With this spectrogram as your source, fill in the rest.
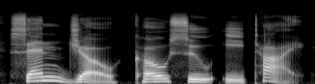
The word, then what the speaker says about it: Senjo Kosui Tai: Japanese meteorologists have a name for the band this produces, Senjo Kosui Tai, pronounced Senjo Kosui Tai, and it is the signature of the country's worst rainfall disasters.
